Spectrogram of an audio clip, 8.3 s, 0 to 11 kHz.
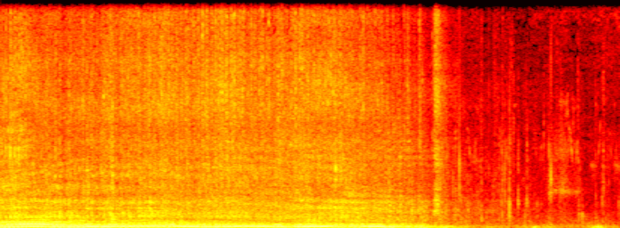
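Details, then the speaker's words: '75 Plymouth Roadrunner V8, after a carburetor fire: loud lumpy running with uneven low pops, falters and dies after about five seconds; backfires and stalls on throttle, intake manifold gasket leaking vacuum. "Every time you touch the gas pedal, it backfires and stalls. We It runs great. Runs really good for like 2 seconds."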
